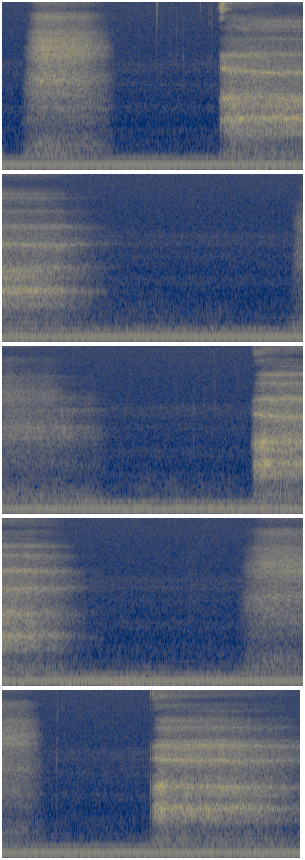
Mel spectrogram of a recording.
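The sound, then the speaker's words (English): Deep, slow breathing in and out: three full cycles, each a short inhale followed by a longer, airy exhale, steady and unhurried over a constant low hum, with no talking. “Let's breathe in and out a couple of times together.”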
